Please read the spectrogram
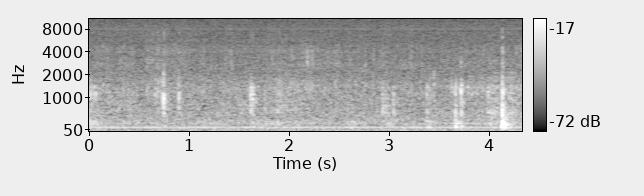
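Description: Near silence: room tone with a faint steady low hum and a few faint, short clicks from a USB-C cable being handled and plugged into a power supply.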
